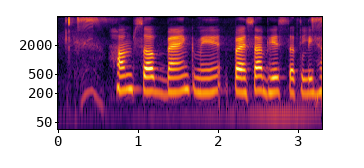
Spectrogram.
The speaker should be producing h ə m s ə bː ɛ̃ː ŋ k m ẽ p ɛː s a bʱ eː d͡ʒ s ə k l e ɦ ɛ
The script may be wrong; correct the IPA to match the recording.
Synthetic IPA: h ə m s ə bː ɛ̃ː ŋ k m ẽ p ɛː s a bʱ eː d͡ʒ s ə k l i ɦ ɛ

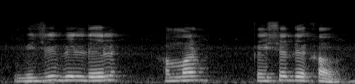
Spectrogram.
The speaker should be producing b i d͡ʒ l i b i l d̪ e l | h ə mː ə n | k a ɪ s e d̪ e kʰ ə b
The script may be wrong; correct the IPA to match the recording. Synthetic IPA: b i d͡ʒ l i b i l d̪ e l | h ə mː ə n | k ə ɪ s e d̪ e kʰ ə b

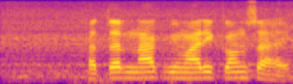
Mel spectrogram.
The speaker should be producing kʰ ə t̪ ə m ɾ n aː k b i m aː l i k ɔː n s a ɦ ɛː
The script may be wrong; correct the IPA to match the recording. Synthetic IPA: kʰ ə t̪ ə ɾ n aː k b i m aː ɾ i k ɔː n s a ɦ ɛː

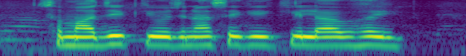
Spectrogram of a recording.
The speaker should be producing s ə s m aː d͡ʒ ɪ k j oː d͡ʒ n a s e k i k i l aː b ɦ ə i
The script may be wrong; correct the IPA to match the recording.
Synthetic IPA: s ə m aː d͡ʒ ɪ k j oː d͡ʒ n a s e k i k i l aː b ɦ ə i

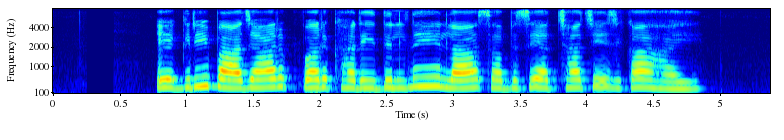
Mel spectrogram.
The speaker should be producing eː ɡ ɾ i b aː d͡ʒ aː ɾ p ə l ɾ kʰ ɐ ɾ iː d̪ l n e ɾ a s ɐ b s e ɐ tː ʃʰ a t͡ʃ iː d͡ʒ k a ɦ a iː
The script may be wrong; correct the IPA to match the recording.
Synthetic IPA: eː ɡ ɾ i b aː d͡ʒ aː ɾ p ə ɾ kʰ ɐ ɾ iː d̪ l n e l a s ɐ b s e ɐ tː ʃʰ a t͡ʃ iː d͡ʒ k a ɦ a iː

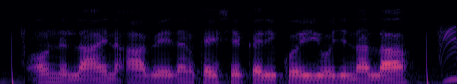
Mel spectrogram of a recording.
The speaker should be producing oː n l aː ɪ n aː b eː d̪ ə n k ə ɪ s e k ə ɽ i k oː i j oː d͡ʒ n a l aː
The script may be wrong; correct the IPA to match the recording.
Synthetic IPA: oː n l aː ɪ n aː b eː d̪ ə n k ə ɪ s e k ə ɾ i k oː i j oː d͡ʒ n a l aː

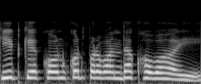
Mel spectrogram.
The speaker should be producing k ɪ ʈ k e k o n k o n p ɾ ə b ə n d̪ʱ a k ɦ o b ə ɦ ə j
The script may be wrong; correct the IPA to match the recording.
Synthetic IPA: k i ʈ k e k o n k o n p ɾ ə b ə n d̪ʱ ə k ɦ o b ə ɦ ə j

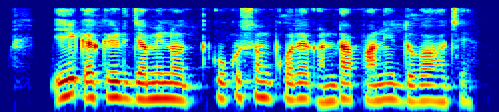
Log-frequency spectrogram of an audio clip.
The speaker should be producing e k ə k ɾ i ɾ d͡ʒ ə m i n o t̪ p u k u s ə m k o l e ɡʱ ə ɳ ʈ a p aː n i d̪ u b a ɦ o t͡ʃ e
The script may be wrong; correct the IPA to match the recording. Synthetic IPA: e k ə k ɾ i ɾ d͡ʒ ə m i n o t̪ k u k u s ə m k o ɾ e ɡʱ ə ɳ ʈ a p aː n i d̪ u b a ɦ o t͡ʃ e

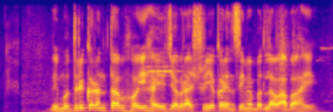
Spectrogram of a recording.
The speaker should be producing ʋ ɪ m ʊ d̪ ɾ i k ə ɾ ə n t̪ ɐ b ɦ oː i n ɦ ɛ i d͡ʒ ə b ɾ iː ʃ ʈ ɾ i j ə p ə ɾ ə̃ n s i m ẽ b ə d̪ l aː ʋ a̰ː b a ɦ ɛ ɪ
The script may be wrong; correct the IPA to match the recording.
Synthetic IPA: ʋ ɪ m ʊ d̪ ɾ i k ə ɾ ə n t̪ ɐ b ɦ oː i ɦ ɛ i d͡ʒ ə b ɾ aː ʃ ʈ ɾ i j ə k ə ɾ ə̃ n s i m ẽ b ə d̪ l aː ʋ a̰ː b a ɦ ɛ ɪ

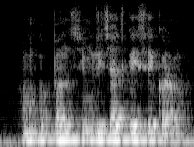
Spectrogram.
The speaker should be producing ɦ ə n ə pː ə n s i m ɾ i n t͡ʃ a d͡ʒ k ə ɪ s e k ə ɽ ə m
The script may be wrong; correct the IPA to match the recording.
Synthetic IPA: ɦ ə m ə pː ə n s i m ɾ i t͡ʃ a d͡ʒ k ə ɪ s e k ə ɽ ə m

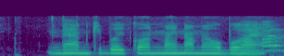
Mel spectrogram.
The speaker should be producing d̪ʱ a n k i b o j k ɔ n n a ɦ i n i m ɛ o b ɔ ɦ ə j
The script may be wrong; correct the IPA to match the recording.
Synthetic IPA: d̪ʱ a n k i b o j k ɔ n m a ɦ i n a m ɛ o b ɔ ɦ a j

